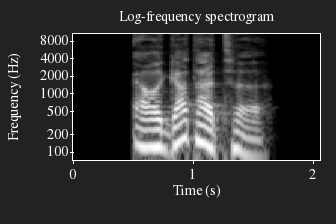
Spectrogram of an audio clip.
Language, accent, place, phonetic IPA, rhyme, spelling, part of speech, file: German, Germany, Berlin, [ɛɐ̯ˈɡatɐtə], -atɐtə, ergatterte, adjective / verb, De-ergatterte.ogg
- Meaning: inflection of ergattern: 1. first/third-person singular preterite 2. first/third-person singular subjunctive II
